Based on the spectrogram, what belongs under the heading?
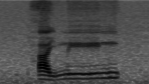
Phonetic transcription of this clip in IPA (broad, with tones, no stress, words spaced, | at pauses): pʰa˩˦jmiː˦˥ŋ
